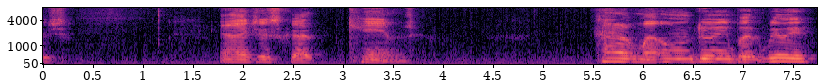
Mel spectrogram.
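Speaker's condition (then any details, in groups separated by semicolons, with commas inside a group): Brain injury; memory greatly affected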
